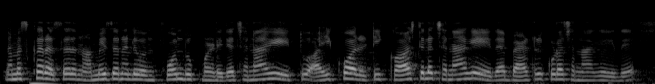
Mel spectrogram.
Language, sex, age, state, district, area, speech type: Kannada, female, 18-30, Karnataka, Chikkaballapur, rural, spontaneous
